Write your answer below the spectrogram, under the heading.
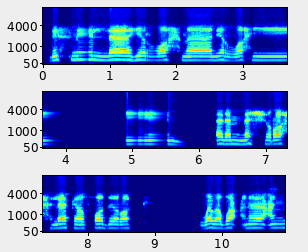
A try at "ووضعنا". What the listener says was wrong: ووضعنا. Give the ain, Habibi. Give the ain more time.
